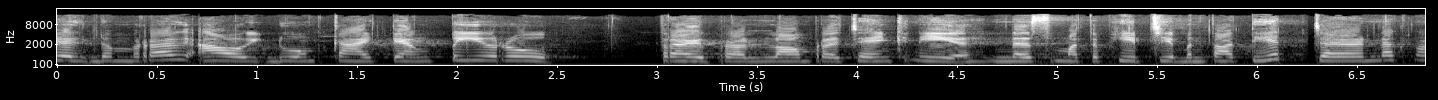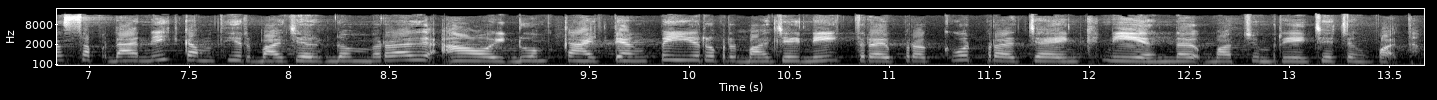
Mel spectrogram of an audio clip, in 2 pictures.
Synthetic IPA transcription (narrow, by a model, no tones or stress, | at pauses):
əːŋɗɑmrəwʔaɔjɗuəmpʰkaːc̚t̪ɛ̆əŋpiːruːp̚ | t̪rəwprɑlɑːmprɑt͡ɕɛːŋkʰniənɨwsamat̪ʰːepʰiəp̚t͡ɕiəɓɑnt̪ɑːt̪iət̪̚t͡ɕanɨwkʰnoŋsapːə̆ɗaːnihkamʋit̪ʰiːɾɔɓɑhjəːŋɗɑmrəwʔaɔjɗuəmpʰkaːɛc̚t̪ɛ̆əŋpiːruːp̚rɔɓɑhjəːŋniht̪rəwprɑkuət̪̚prɑt͡ɕɛːŋkʰniənɨwɓɑt̪̚t͡ɕumriəŋt͡ɕiət͡ɕɑŋʋə̆əʔt̪ʰ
